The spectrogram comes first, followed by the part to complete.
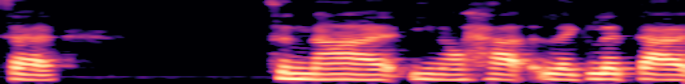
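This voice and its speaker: At a medium pitch and moderate pace, a woman talks in an unremarkable speaking voice. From Los Angeles, South Central. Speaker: talk show host. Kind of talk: interview. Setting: live stream.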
